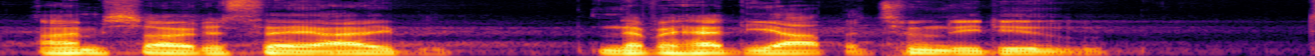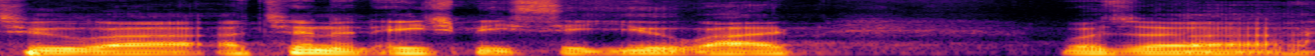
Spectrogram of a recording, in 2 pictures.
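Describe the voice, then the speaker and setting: A man giving a hesitant acceptance speech, pausing often with fillers. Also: lowish voice, creaky, in a large hall. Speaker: award acceptor, musician. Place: large hall.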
